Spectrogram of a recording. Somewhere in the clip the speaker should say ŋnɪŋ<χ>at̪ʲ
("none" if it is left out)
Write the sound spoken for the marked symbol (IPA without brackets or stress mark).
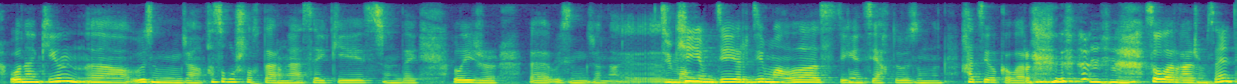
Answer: χ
